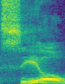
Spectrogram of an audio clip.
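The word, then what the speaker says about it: coel: Oh as in sponge this one looks like koel pronounced seal what is that what's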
